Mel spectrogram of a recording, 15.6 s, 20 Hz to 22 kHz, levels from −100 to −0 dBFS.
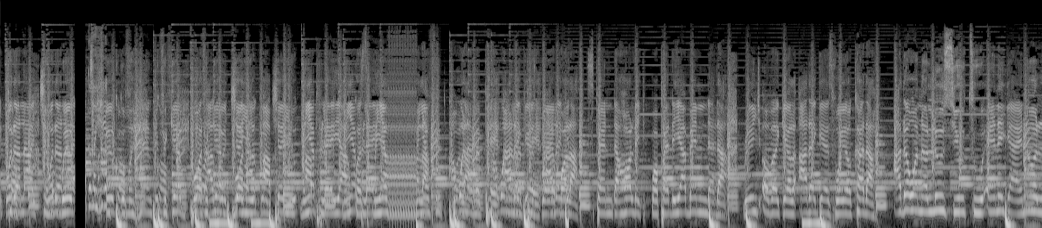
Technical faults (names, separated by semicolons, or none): doubled audio track; playback stall; catch-up at higher speed; system hang loop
